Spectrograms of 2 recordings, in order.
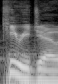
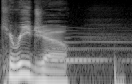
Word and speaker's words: Kirijo: It feels like Kirijo is the right way to say it, not Kirijo.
